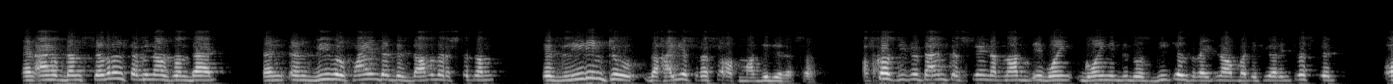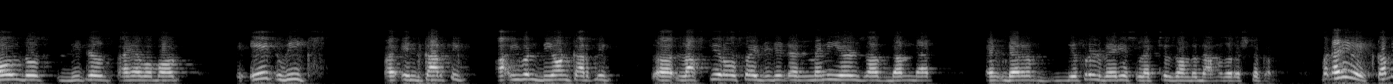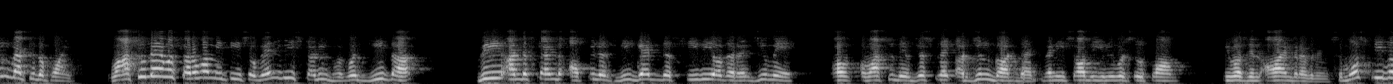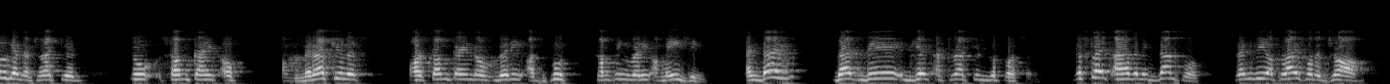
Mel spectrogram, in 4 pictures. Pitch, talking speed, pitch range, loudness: 210 Hz, 180 wpm, 190-240 Hz, -20 LUFS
